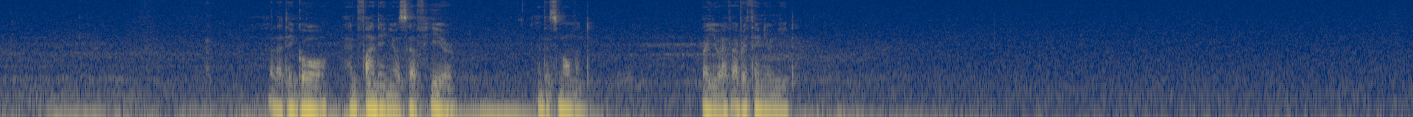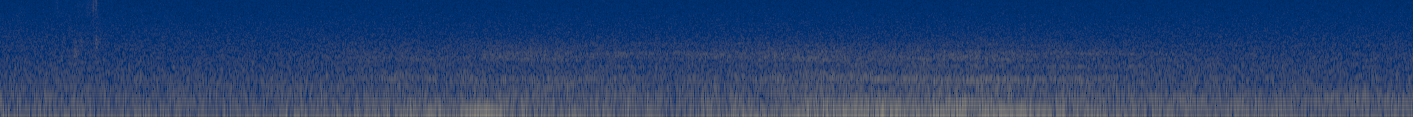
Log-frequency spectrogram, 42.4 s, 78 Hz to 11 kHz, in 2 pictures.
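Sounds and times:
cars passing with a low rumble: 0:00.0 - 0:05.2, 0:06.6 - 0:07.9, 0:08.9 - 0:13.7, 0:31.9 - 0:38.1
faint steady wash of distant traffic: 0:00.0 - 0:14.8, 0:26.3 - 0:42.4
speech: 0:04.0 - 0:06.9, 0:08.1 - 0:08.9, 0:10.5 - 0:12.0.

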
